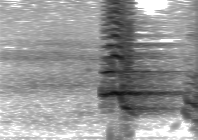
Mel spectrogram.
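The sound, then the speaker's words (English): A teething puppy lets out a loud, sharp bark after a moment of near silence, followed quickly by a second, shorter yappy bark. No one speaks. “He's just an innocent teething puppy that is.”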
